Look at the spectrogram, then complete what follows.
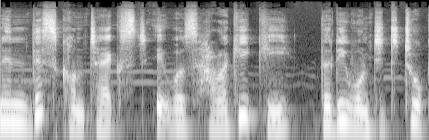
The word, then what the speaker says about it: harakeke: Hara. Keke.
